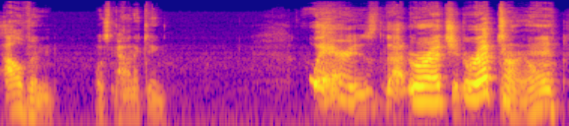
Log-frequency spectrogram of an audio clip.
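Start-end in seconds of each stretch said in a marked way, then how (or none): 3.1-5.6 high, loud and slow panicked snarl; hissed. Acted. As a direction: spit out the question in panic. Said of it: "he hissed".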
